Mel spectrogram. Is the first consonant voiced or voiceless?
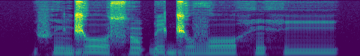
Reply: voiceless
